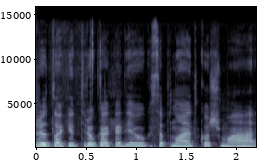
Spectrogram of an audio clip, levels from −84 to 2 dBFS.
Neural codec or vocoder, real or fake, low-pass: vocoder, 48 kHz, 128 mel bands, Vocos; fake; 14.4 kHz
